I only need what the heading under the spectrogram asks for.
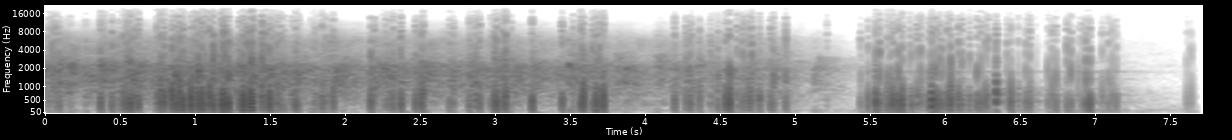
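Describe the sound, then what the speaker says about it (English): An audience at a chamber of commerce luncheon applauds first responders and frontline workers, with loud, dense clapping that sustains for several seconds, dips briefly, then rises again before fading. "Please join me in giving these folks a round of applause."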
